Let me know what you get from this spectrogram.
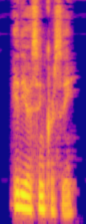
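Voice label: "idiosyncrasy", Australian English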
